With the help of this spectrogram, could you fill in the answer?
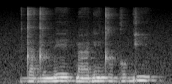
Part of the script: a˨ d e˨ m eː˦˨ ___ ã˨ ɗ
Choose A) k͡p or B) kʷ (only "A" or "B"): A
